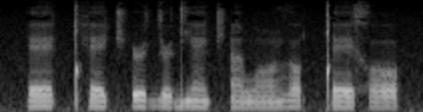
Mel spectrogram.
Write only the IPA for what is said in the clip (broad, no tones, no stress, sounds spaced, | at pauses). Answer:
ɛ ǃʰ ɛ t͡ʃʼ ə˞ d ə˞ d j ɛ̃ t͡ʃʼ ã w ɔ̃ ð ɔ ǃ ɛ x ɔ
